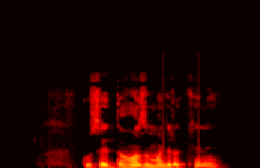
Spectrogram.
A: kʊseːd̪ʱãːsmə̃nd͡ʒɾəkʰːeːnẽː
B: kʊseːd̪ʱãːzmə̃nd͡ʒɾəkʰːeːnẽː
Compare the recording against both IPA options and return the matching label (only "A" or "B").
B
